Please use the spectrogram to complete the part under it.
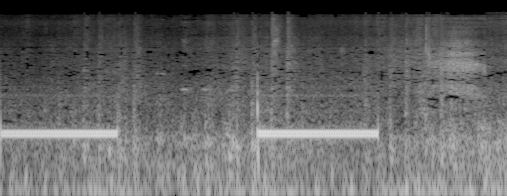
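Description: Steady phone tones sound as a mobile number is dialed: two long, even, mid-pitched beeps separated by a short gap, over a low background hum and faint clatter.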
